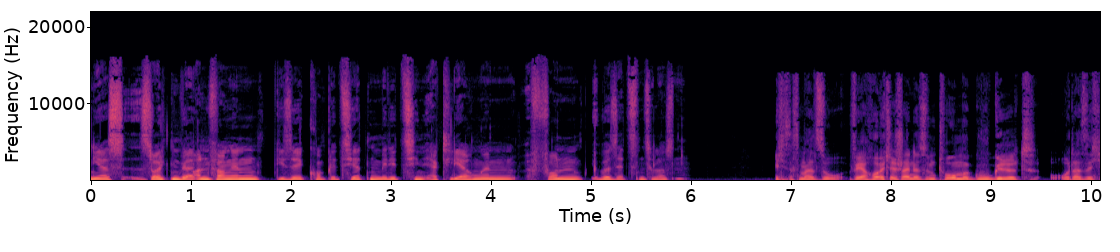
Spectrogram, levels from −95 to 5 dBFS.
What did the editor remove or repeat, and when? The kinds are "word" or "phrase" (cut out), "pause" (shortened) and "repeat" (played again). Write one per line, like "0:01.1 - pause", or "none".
0:01.0 - word
0:05.0 - word
0:07.0 - word
0:08.1 - word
